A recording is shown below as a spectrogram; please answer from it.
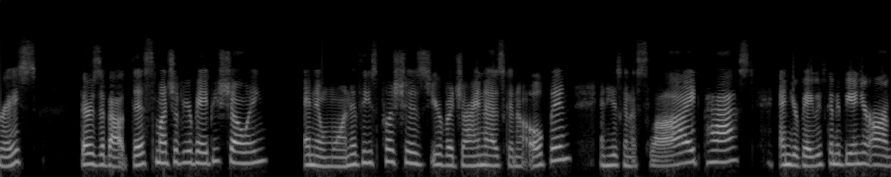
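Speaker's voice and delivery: plain, explaining voice. Retelling what a helper said during the birth: imitating Naomi speaking quietly. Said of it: "she speaks really quietly".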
